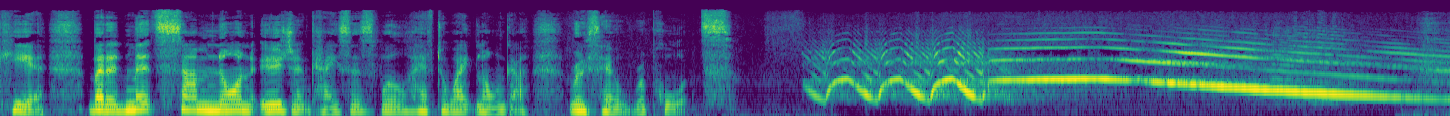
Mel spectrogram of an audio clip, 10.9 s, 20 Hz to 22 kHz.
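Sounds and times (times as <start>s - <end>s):
speech: 0.0s - 5.6s
ambulance siren wailing: 6.0s - 10.8s.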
